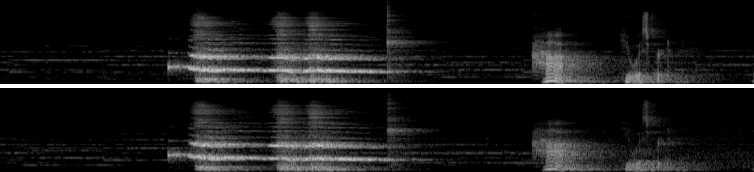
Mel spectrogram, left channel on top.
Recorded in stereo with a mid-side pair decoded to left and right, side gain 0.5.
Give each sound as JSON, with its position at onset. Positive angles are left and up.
{"t": 1.7, "sound": "crying", "azimuth_deg": 25, "distance_m": 3.0}
{"t": 3.9, "sound": "a finger snap", "azimuth_deg": 60, "distance_m": 2.0}
{"t": 5.3, "sound": "a man speaking", "azimuth_deg": 45, "distance_m": 0.7}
